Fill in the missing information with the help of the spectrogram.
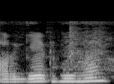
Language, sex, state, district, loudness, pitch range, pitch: Hindi, male, Jharkhand, Palamu, -17 LUFS, 135-150 Hz, 140 Hz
